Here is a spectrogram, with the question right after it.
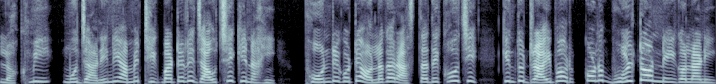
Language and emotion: Odia, fearful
